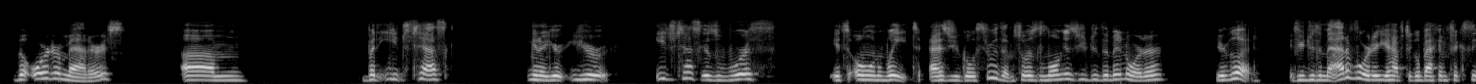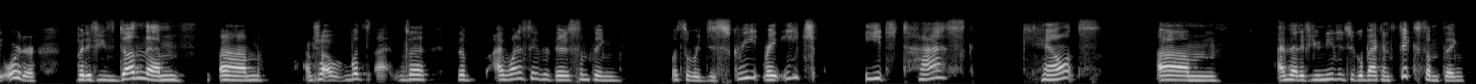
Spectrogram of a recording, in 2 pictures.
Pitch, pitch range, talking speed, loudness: 210 Hz, 195-235 Hz, 185 wpm, -21 LUFS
